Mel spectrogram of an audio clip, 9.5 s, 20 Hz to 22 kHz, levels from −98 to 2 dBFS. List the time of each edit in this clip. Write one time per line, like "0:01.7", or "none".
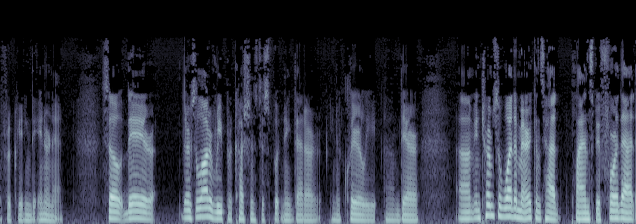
none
